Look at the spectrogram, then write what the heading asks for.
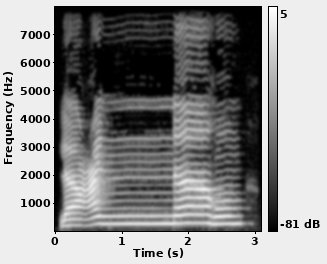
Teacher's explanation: यहाँ नून मुशद्दद है तो यहाँ पर गुन्ना भी होगा और नून के ऊपर खड़ी हरकत भी है, तो हम यहाँ 2 या 3 हरकत के बराबर खींच के पढ़ेंगे।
